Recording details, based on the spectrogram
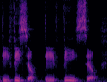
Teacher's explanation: it ends in something other than a vow and S and the stress is on the second syllable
